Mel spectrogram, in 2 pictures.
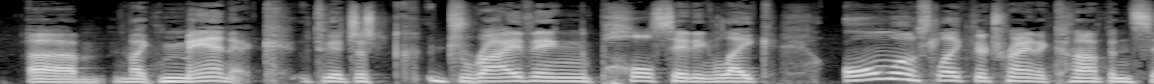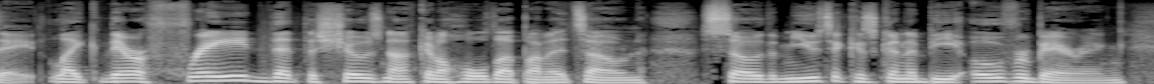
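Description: An ordinary speaking voice moves at a moderate pace with ordinary pitch variation. Its loudness stays very even, in a dry, close sound with no echo. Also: man, fairly high pitch for a man. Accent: American. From United States. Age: 40s. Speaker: magazine editor and podcaster. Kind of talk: casual chat.

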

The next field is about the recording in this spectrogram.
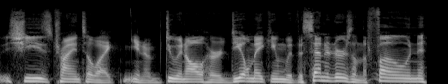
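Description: A man with an ordinary speaking voice of medium pitch talks with lively intonation. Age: 40s. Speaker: podcast co-host. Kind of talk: casual chat.

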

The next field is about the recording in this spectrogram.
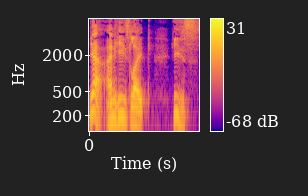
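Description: A man at a very slow pace, in a very clean recording with a silent background. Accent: Scottish. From Scotland. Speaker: TV review podcast guest. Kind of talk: casual chat.

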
